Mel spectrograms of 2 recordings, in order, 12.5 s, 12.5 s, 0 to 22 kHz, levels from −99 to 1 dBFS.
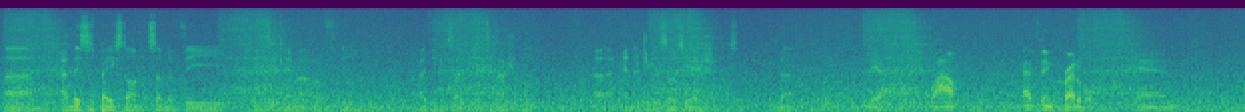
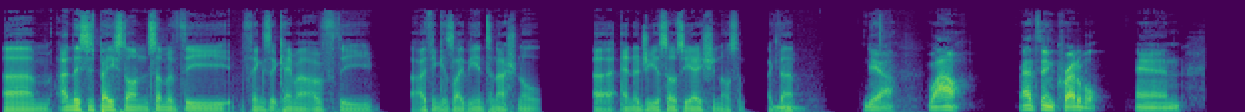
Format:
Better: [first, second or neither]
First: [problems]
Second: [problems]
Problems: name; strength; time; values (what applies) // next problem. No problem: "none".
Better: second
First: hiss; loud; throughout; 1 dB below the speech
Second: none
